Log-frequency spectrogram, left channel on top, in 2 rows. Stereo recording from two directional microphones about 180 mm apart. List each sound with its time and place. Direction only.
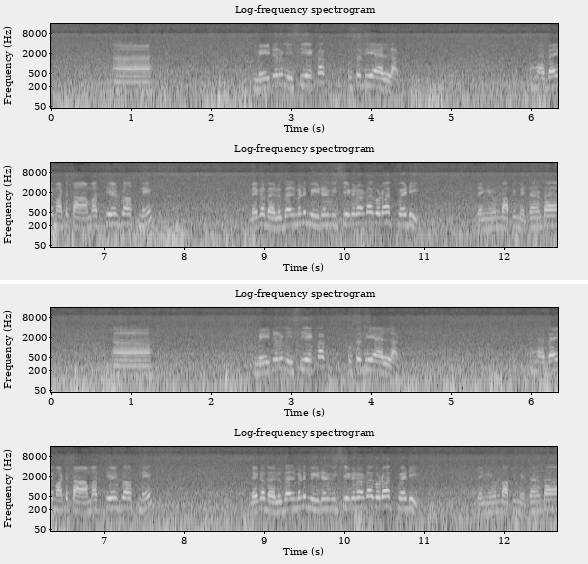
0.8 s a sound: 25° right (ahead or behind)
2.6 s speech: 20° left (ahead or behind)
2.8 s speech: centre (ahead or behind)
6.2 s speech: centre (ahead or behind)
8.8 s speech: 5° left (ahead or behind)
11.9 s speech: 15° left (ahead or behind)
